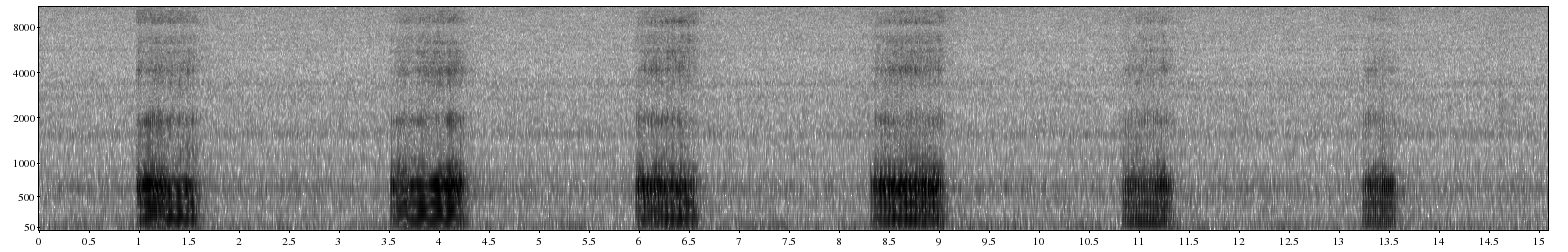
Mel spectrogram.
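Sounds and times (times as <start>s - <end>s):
dog snoring: 1.0s - 1.7s, 3.5s - 4.4s, 6.0s - 6.7s, 8.3s - 9.2s, 10.8s - 11.5s, 13.2s - 13.7s.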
